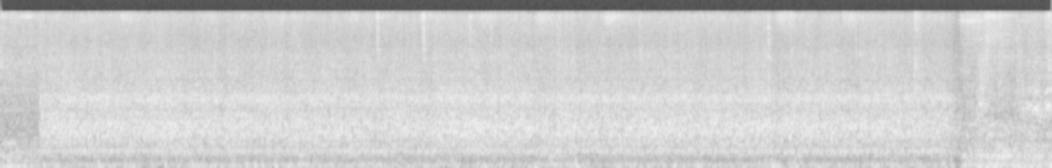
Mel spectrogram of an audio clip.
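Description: Express passenger train running along the line, a steady rumble of wheels on rail with a faint constant hum. The sound changes abruptly about seven seconds in.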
